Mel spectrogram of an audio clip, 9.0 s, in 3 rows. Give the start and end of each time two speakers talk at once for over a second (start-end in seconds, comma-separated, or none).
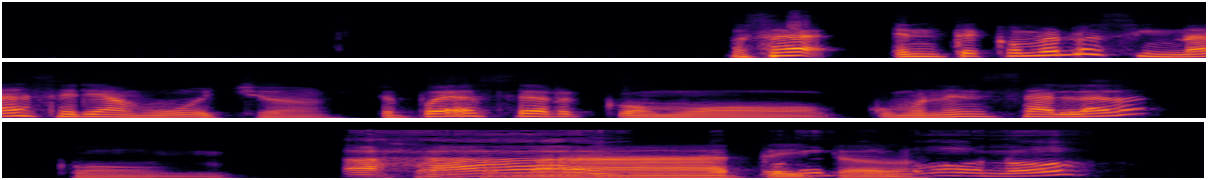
7.0-8.4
